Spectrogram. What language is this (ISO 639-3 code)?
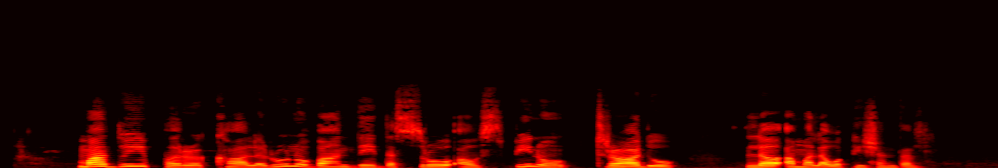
pus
